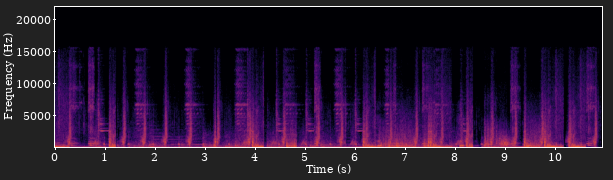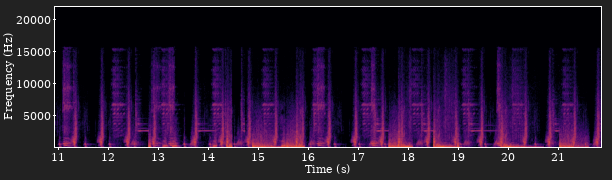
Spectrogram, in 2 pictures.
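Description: Game towers fire with sharp thuds and pops.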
